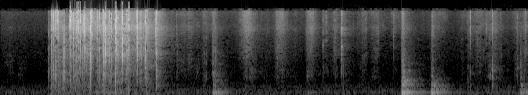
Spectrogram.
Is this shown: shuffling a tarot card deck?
yes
